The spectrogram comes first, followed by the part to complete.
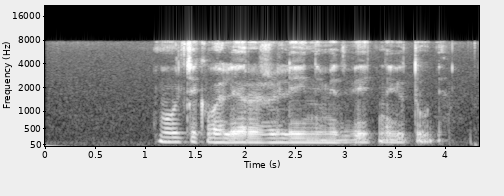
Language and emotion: Russian, sad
